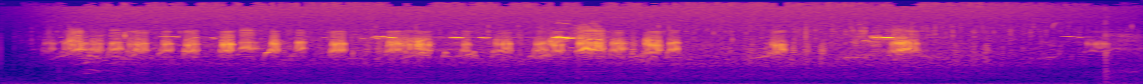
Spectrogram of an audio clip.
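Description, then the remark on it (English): A flock of gadwall ducks calls steadily in St. Louis during fall migration, with overlapping nasal quacks and chattering notes coming in rapid bursts, moderately loud, with no talking. “We also have the sound of another waterfowl that is coming through St. Louis during this fall migration. That's the gadwall.”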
